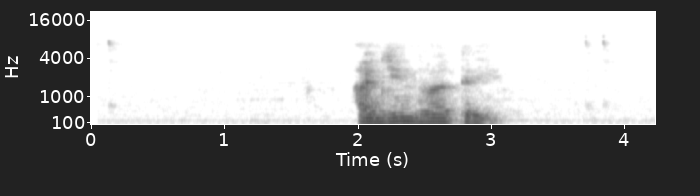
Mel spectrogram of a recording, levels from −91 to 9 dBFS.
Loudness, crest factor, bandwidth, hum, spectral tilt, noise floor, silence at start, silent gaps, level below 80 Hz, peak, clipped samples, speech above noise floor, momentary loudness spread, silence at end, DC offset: -30 LUFS; 22 dB; 7.8 kHz; none; -9 dB/octave; -80 dBFS; 2 s; none; -74 dBFS; -12 dBFS; under 0.1%; 51 dB; 8 LU; 1.2 s; under 0.1%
